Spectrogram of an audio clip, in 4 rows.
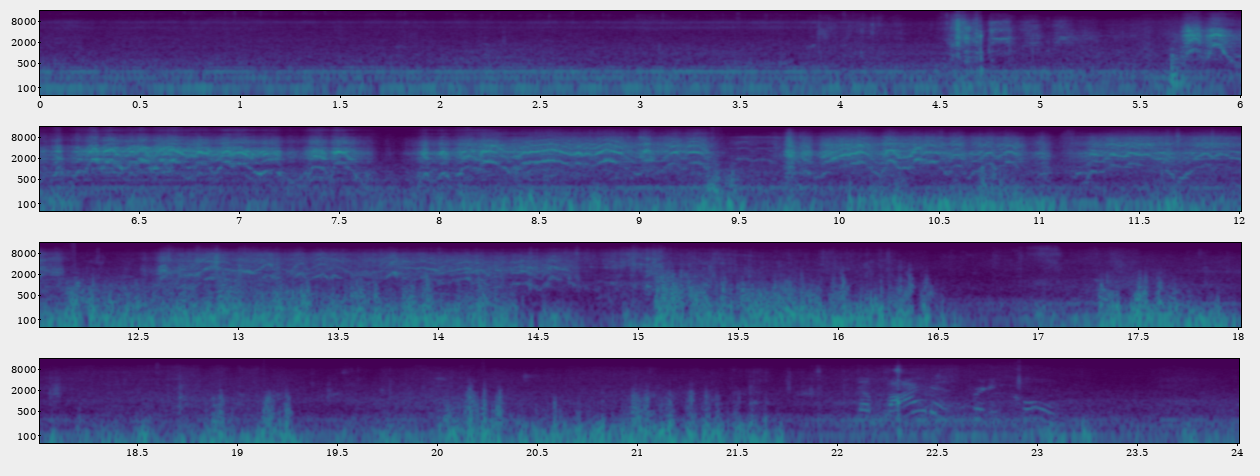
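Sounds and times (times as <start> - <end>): electric motor humming: 0.0 - 16.6
fishing reel whirring and scraping: 4.5 - 16.0
wind noise: 4.5 - 24.0.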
